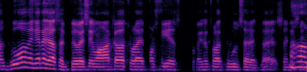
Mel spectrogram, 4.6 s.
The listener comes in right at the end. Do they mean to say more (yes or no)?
yes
